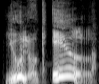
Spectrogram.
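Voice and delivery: high, loud concerned grasshopper. Acted. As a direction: ask it high and worried. Grasshopper continues.

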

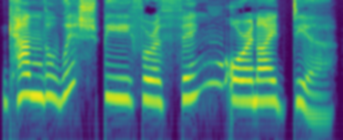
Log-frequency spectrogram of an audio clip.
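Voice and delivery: motherly and curious; curious Moomin Mama. Acted.

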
